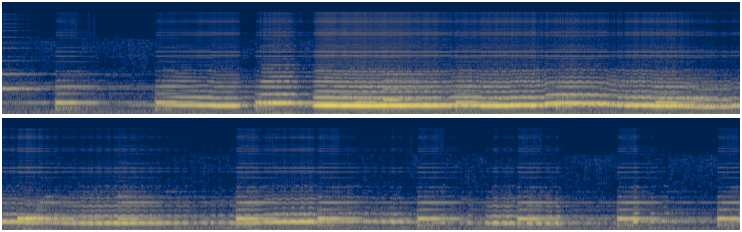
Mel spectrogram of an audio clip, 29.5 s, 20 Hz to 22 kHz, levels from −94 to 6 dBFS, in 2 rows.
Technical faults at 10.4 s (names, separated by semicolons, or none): crude rate conversion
